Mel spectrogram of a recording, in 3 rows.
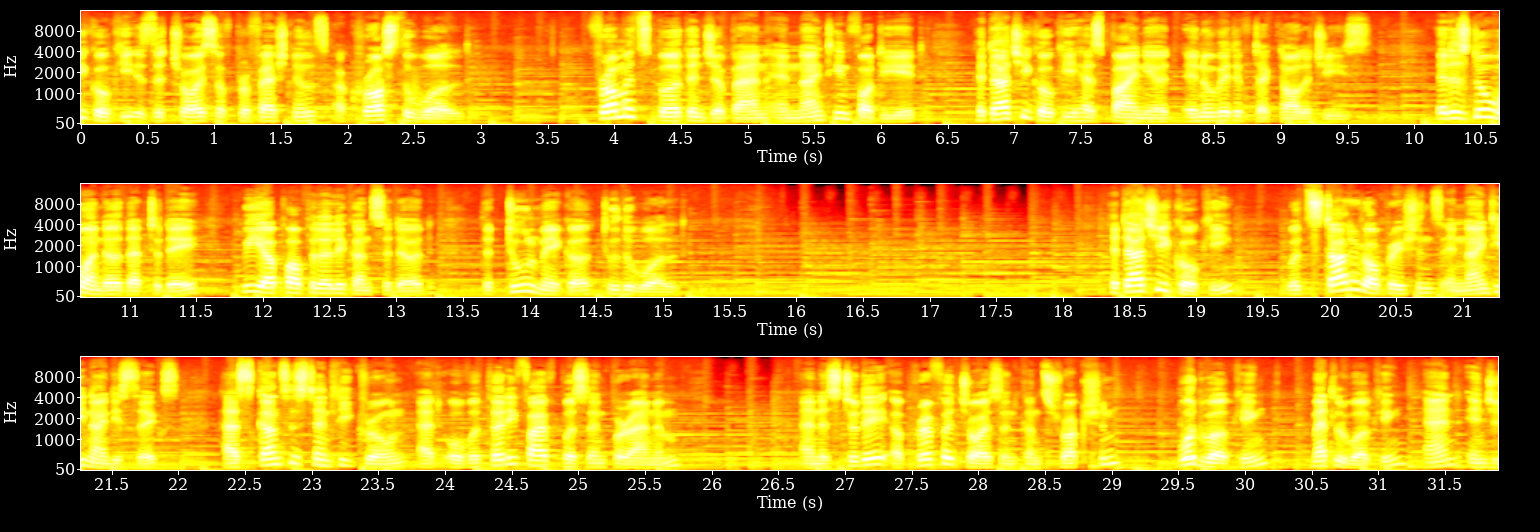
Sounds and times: Speech: 0.0 - 2.9, 3.9 - 15.2, 18.4 - 25.8, 26.7 - 31.9
Music: 0.0 - 31.9.

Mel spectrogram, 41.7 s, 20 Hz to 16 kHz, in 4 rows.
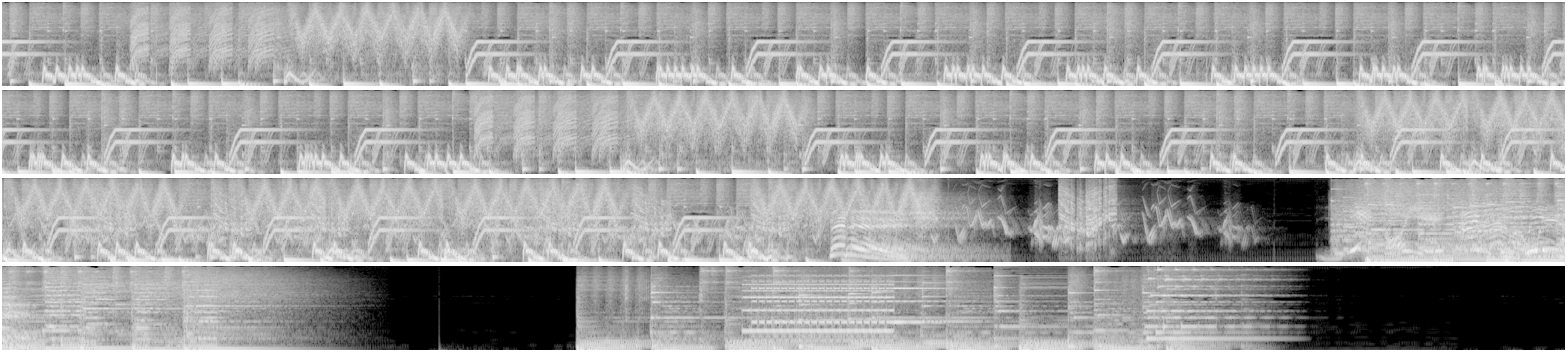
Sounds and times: Music: 0.0 - 26.4, 29.7 - 33.7, 35.1 - 40.0
Speech: 26.4 - 27.2, 29.6 - 31.6.

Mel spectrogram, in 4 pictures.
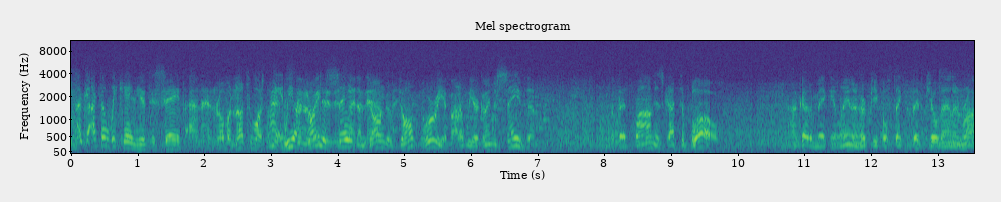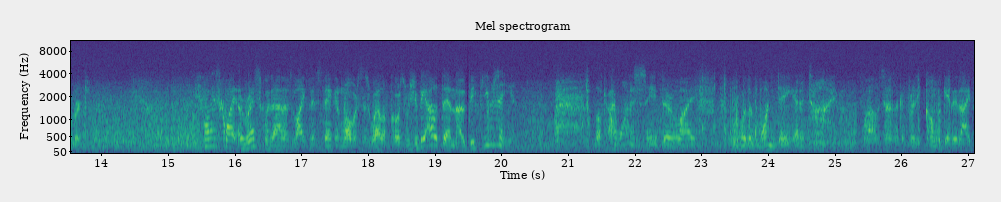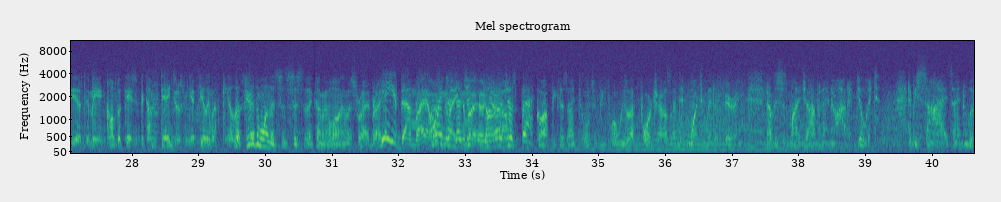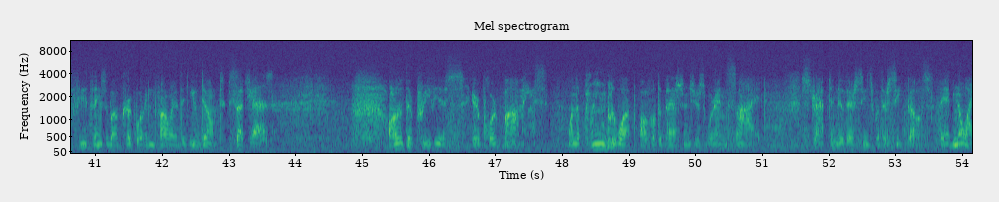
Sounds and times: Speech: 0.0 - 7.1, 8.1 - 9.8, 10.8 - 13.8, 15.4 - 20.2, 21.3 - 43.7, 45.3 - 54.1.

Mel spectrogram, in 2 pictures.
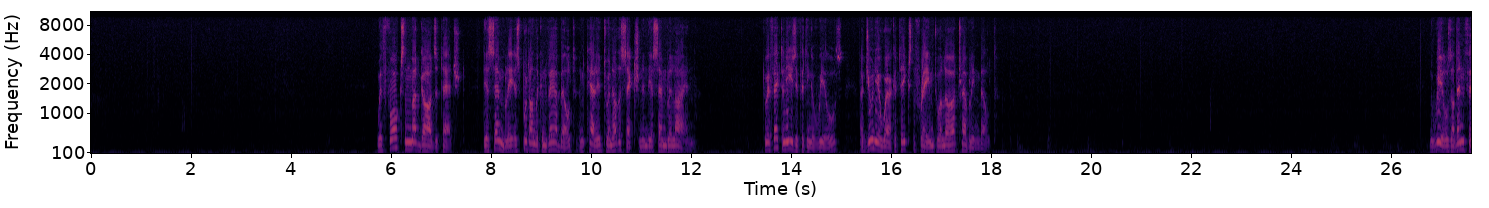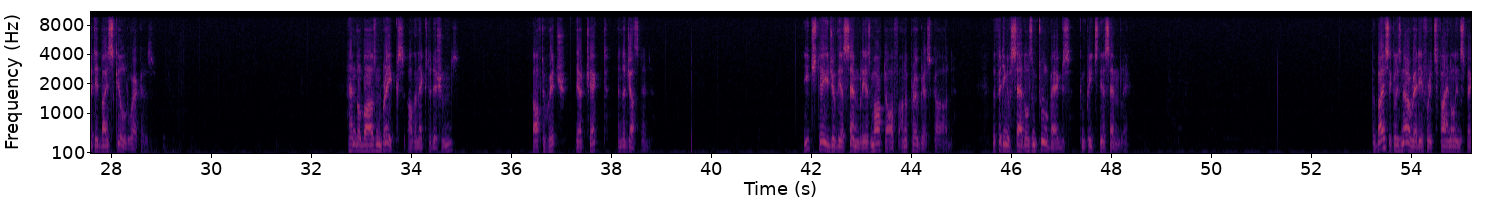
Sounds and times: Speech: 5.7 - 12.2, 13.4 - 18.2, 26.8 - 29.0, 32.7 - 35.0, 36.4 - 38.9, 41.8 - 45.0, 45.6 - 48.5, 53.2 - 55.2.

